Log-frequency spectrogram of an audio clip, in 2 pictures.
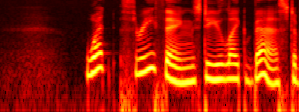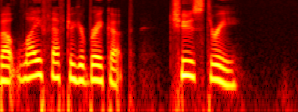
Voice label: english sample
